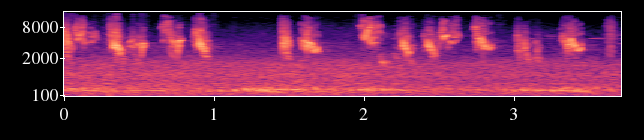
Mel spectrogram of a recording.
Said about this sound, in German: Der Feldsperling, so klingt der.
